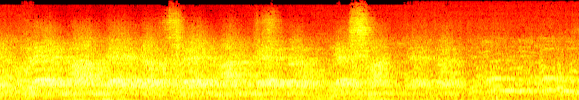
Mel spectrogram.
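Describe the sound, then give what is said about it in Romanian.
An angry crowd of dockworkers shouting together, "Down with the trust", a dense, continuous roar of many voices with louder yells rising above it every second or so, steady and loud throughout. “E furia docurilor, gloata celor mici. Ia urlă, jos cu trustul.”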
